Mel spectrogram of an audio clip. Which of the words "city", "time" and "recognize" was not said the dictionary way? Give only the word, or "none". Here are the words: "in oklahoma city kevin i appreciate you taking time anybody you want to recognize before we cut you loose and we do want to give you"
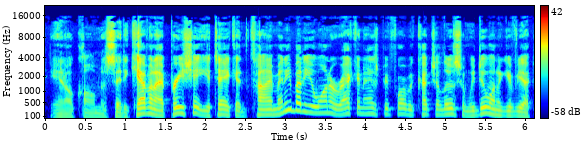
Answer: none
